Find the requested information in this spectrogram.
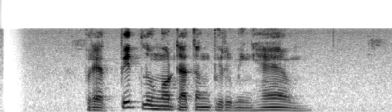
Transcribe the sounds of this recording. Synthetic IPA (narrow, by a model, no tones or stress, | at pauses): b̥ɾɛk̚pit̪luŋɔɖ̥ä̤t̪əŋb̥i̤ɾmiŋɦɛm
